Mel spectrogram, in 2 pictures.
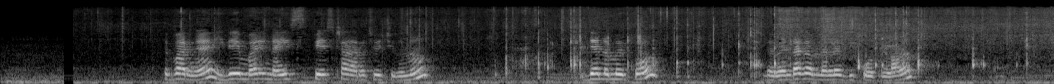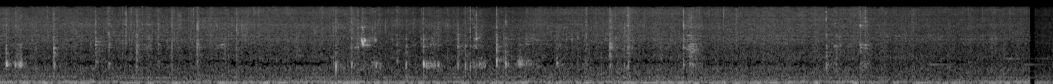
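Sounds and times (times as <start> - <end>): okra sizzling in oil: 0.7 - 21.0
spoon scraping a jar: 5.0 - 12.9, 13.9 - 17.6
crackles and pops: 13.9 - 17.6.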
